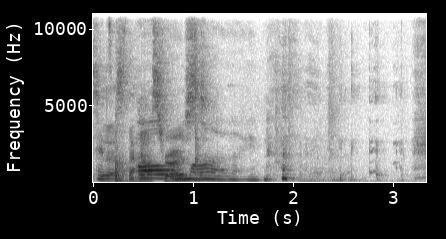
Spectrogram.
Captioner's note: laughter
